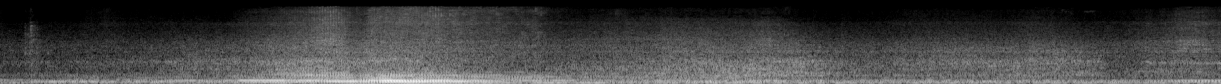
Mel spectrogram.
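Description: A passing road vehicle over a steady low rumble: the engine noise swells to its loudest about four seconds in, then fades back.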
